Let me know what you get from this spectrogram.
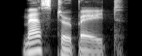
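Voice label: "masturbate", American English; pronunciations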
